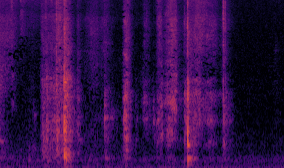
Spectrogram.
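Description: Blister-packed toy cars being handled: a string of short plastic rustles and taps, the loudest about a second in and just before three seconds.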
